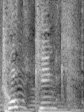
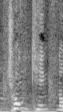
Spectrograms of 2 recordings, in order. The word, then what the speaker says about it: Chongqing: Chongqing Normal Üniversitesi'nde aynen böyle. Chongqing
